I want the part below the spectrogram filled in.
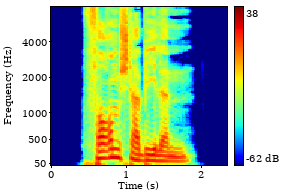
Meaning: strong dative masculine/neuter singular of formstabil
- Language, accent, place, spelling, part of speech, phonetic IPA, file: German, Germany, Berlin, formstabilem, adjective, [ˈfɔʁmʃtaˌbiːləm], De-formstabilem.ogg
